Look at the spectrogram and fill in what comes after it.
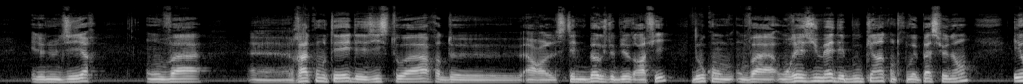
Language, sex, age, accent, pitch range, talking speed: French, male, 20-39, French, 130-175 Hz, 170 wpm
